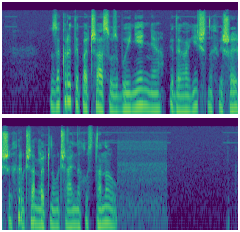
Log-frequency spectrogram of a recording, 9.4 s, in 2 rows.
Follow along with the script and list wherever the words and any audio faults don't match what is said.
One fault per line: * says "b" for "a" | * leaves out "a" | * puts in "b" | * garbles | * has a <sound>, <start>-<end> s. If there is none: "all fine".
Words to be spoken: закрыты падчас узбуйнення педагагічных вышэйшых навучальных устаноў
* garbles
